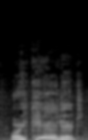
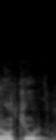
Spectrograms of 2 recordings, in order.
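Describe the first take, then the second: First: Squeaky boastful I killed it; high bragging dog voice. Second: Said in the usual way. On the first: Pretend. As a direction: brag it in the dog's high voice. Dog voice in mock argument.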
